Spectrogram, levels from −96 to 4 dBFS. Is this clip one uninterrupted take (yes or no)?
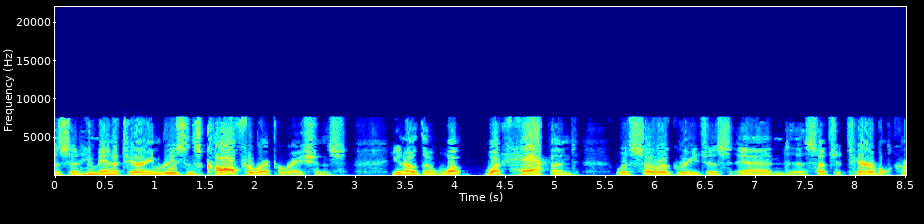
yes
